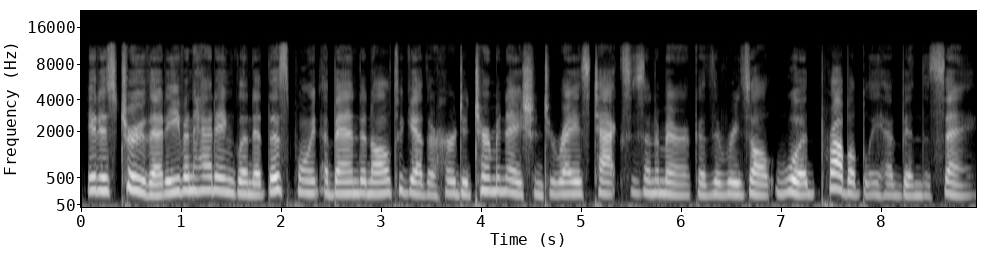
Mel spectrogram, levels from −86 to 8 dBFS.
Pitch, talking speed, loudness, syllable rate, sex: 210 Hz, 180 wpm, -19 LUFS, 5.3 syllables/s, female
